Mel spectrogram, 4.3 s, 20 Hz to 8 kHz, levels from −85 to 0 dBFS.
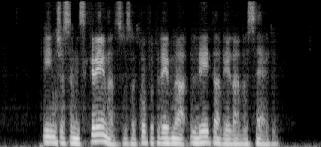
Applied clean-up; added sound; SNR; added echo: neural mask model DeepFilterNet 3.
